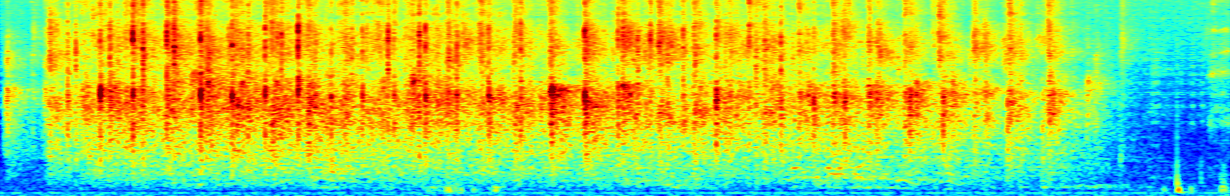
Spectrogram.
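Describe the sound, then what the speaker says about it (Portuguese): Audience at a poetry prize ceremony in a museum applauds an absent winner, steady sustained clapping of a modest crowd at moderate distance, fading out near the end. "eu peço uma salva de palmas para o Ernesto Luís Orozco Román"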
